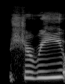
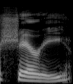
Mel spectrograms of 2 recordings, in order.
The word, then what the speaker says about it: Sharee: a woman known as Cherie Miller Sheree or Sherry I'm not quite sure we're gonna go with Cherie because it's s-h-a-r-e-e and I actually heard it pronounced two different ways and various things that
